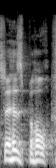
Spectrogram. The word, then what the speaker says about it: Isbell: His name's pronounced Isbell.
